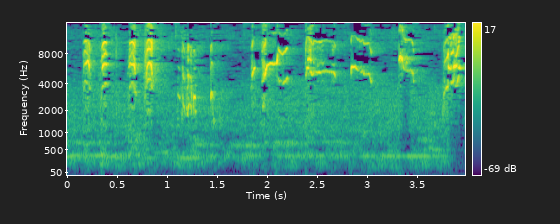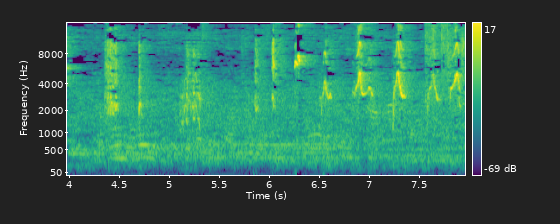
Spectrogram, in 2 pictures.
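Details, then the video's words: Cucak keling responding to the call to prayer with lively song: loud sharp chirps and squeaky whistles repeated about every half second over a faint chanted voice. "Cucak keling teler gacor full isian saat mendengar adzan."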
